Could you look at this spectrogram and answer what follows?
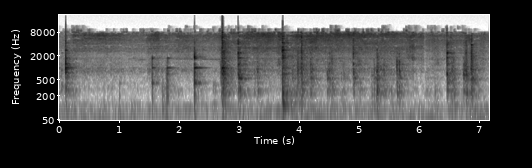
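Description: Tomato sautés in a pan with turmeric, chili and coriander powders for a chickpea curry. A soft sizzle runs underneath as a spoon clacks and scrapes against the pan in irregular strokes.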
